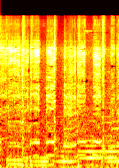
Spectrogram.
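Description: Street band playing an upbeat song: acoustic guitar strummed over a cajón beat and electric bass, with a held melody line moving from note to note.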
